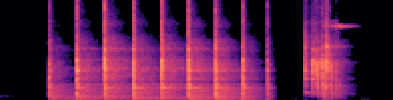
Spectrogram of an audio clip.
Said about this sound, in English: let me have a socket, just kind of tap on that, see if it'll go in.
